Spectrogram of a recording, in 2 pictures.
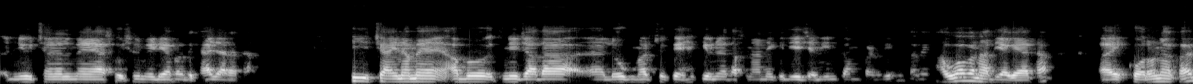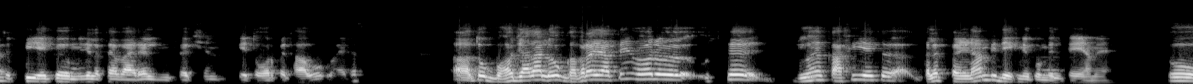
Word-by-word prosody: News 125 0 0
channel 120 0 -2
में 120 0 -3
या 120 0 +3
social 125 +2 -5
media 120 -1 -1
पर 120 0 -6
दिखाया - - -2
जा - - +1
रहा - - -4
था - - -16 1.0
कि 315 -1 +6
चाइना 135 0 +3
में 135 -1 +3
अब 130 0 -1 0.2
इतने 130 +2 -1
ज़्यादा 125 0 +3 0.2
अ, 120 0 -4
लोग 120 0 -2
मर 120 - -2
चुके 380 +1 -2
हैं - - -12
कि 130 - 0
उन्हें 125 0 -8
दफनाने 120 0 -9
के - - -11
लिए 120 0 -1
जमीन 120 +3 -9
कम 120 0 -13
पड़ - - -15
रही 430 -3 -16
है। - - -27
मतलब 205 +4 -24
एक 240 - -23
हौवा 170 +1 +4
बना 135 -5 +1
दिया - - 0
गया 105 0 +3
था। 105 - -6 0.5
अ, - - +2
एक 470 - +1
कोरोना 130 +4 +2
का - - +3
जबकि 150 +1 +1
एक 135 +2 0 0.2
मुझे 125 +2 -1
लगता 130 0 -2
है 125 - +1
वायरल 115 +2 +2
इंफेक्शन 125 +3 -10
के 355 - -9
तौर - - -2
पे 480 - -4
था - - -3
वो 435 0 -4
वायरस। 155 - -18 0.9
अ, - - +3
तो 200 -2 +5
बहुत 170 - +2
ज़्यादा 185 +4 +4
लोग 200 -6 +3
घबरा 195 +9 +3
जाते 210 +2 +1
हैं 260 - -8
और 245 - +3
उससे 450 -2 +3 0.6
जो 165 - +2
है, 205 +3 +1
काफ़ी 210 +2 -3
एक 200 0 +2 0.5
गलत 175 0 +1
परिणाम 150 +10 +2
भी 205 - +1
देखने 135 -4 +1
को 115 - -5
मिलते 100 -2 -5
हैं 95 - 0
हमें, 90 0 -12 0.6
तो 170 0 +1
135 Hz, 200 wpm, -13 LUFS, 120-205 Hz, 1.0 s, कि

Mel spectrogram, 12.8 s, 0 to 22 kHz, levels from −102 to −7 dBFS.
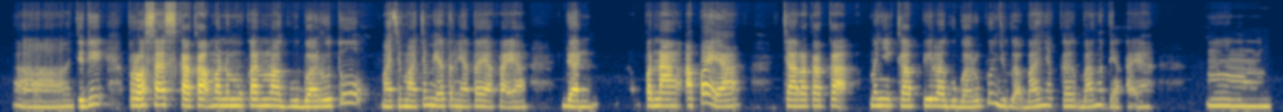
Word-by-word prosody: Ah, 195 -2 -5
jadi 270 +8 -1 0.2
proses 265 +2 +5
Kakak 235 -1 +6
menemukan 235 0 +3
lagu 215 -2 +1
baru 210 +2 +3
tuh 330 - -8
macam-macam 210 +3 -1
ya 225 - 0
ternyata 215 -1 -4
ya 205 - +1
Kak 200 - 0
ya, 190 0 -3 0.4
dan 205 -1 +2 0.5
pernah 235 -1 +4
apa 250 +6 +3
ya, 215 0 +3 0.6
cara 225 -1 +4
Kakak 225 +1 +2 0.2
menyikapi 235 -1 -1
lagu 220 -2 0
baru 200 0 -4
pun 345 - -10
juga 220 +1 -6
banyak 240 +5 -4
ka 220 -1 -5
banget 250 +6 -4
ya - - -9
Kak - - -10
ya. 190 - -9 0.6
Mmm, 225 -2 -3
225 Hz, 150 wpm, -19 LUFS, 210-240 Hz, 0.6 s, Kakak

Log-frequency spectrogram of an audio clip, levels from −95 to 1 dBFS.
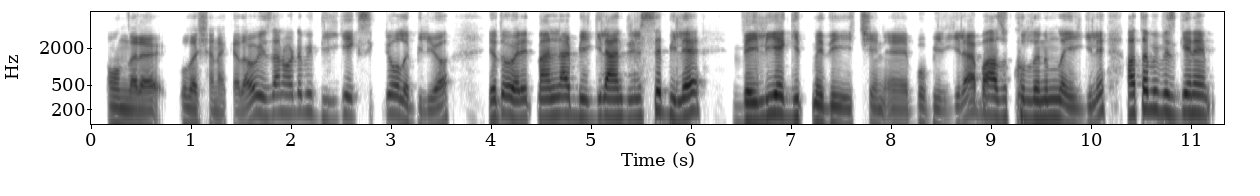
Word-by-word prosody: onlara 100 -3 0 0.2
ulaşana 95 -4 -5
kadar. 95 - -5
O - - 0
yüzden 175 +1 -3
orada 175 +1 -5
bir 180 -5 -10
bilgi 145 +3 -6
eksikliği 165 +2 -7
olabiliyor 105 - -4 0.4
ya 145 +1 -1
da 175 - 0
öğretmenler 150 +1 +2
bilgilendirilse 150 +4 +2
bile 160 +6 +5 0.3
veliye 135 +8 +5
gitmediği 115 -7 -2
için, 105 0 -7
eee, 100 0 -5
bu 110 -4 -9
bilgiler 100 -2 -2
bazı 150 -2 +4
kullanımla 145 -2 0
ilgili. 110 - -3 0.2
Ha, 175 0 +6
tabii 200 0 +3
biz 175 -3 0
gene, 180 -2 +3
145 Hz, 150 wpm, -23 LUFS, 110-165 Hz, 0.4 s, Ha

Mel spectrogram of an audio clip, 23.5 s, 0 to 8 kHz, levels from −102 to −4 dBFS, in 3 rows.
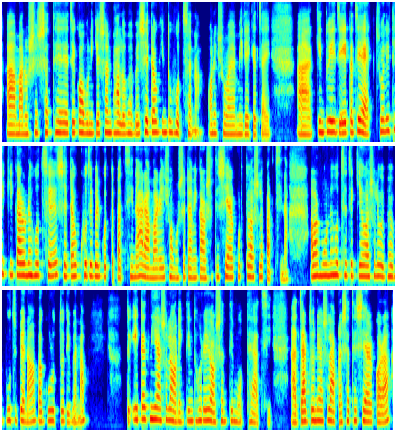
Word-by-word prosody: আ - - +6 0.2
মানুষের 195 +3 -2
সাথে 225 +1 -2 0.3
যে 225 - +3
কমিউনিকেশন 210 +1 +2
ভালোভাবে 200 -1 0
সেটাও 230 -1 +4
কিন্তু 230 +1 -1
হচ্ছে 205 -1 -3
না। - - -7 0.3
অনেক 205 0 -3
সময় 190 -2 -2
আমি 190 0 -4
রেগে 180 -2 -3
যাই। 95 0 -4 0.6
আ - - +1 0.3
কিন্তু 230 0 +2
এইযে 225 -2 +3
এটা 225 +1 0
যে 250 - +8
অ্যাকচুয়ালি 245 +7 -1
ঠিক 280 -1 -2
কি 260 - -2
কারণে 250 0 +6
হচ্ছে, 250 -1 0 0.2
সেটাও 230 0 +1
খুঁজে 245 -1 +2
বের 225 0 +3
করতে 210 0 -4
পারছি 190 +3 -4
না। - - 0
আর - - +2
আমার 195 0 -1
এই 205 - -3
সমস্যাটা 200 0 -4
আমি 195 - -4
কারো 190 -1 +1
সাথে 215 0 -8
শেয়ার 210 -3 +2
করতেও 225 0 -3
আসলে 220 +1 -3
পারছি - - -5
না। - - -4 0.5
আমার 235 +1 +6
মনে 245 +1 +3
হচ্ছে 255 0 0
যে - - +2
কেউ 230 -1 +2
আসলে 235 +1 -3
ওইভাবে 225 +1 -1
বুঝবে 230 -1 0
না - - -1
বা, 205 - +1
গুরুত্ব 220 0 -1
দিবে 180 - -6
না। - - 0 0.9
তো - - 0
এটা 245 +2 +3
নিয়ে 250 0 +6
আসলে 235 0 0
অনেকদিন 200 +2 -4
ধরে 225 0 +1 0.2
অশান্তির 215 +1 -4
মধ্যে 195 +2 -9
আছি। - - -15 0.5
আ - - +3
যার 210 0 +6
জন্যে 225 0 +3
আসলে 225 0 +1
আপনার 190 0 -4
সাথে 220 +1 -2
শেয়ার 205 -3 +3
করা। 180 +1 +2
220 Hz, 185 wpm, -24 LUFS, 205-230 Hz, 0.9 s, যে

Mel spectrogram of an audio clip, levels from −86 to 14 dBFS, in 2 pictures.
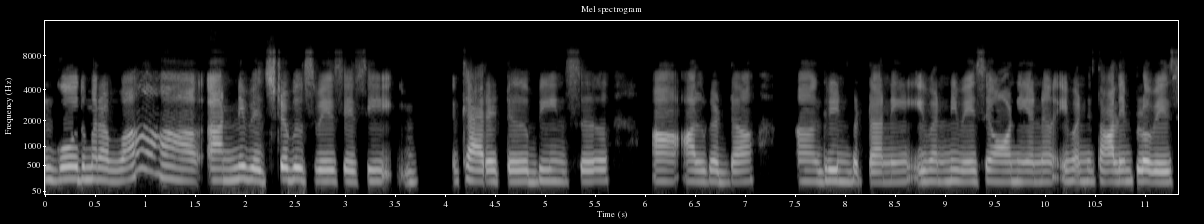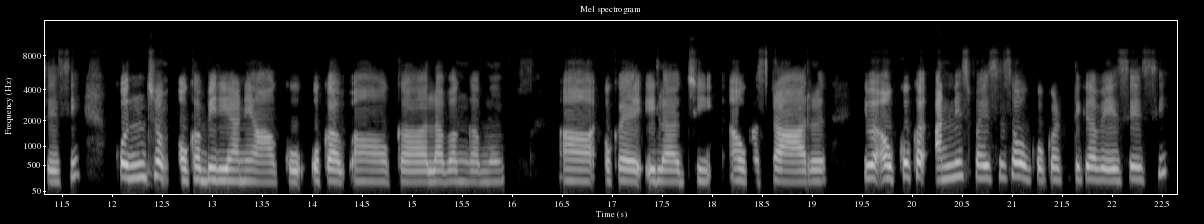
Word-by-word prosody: గోధుమరవ్వ 230 -3 +1 0.5
ఆహ్, 210 -3 -1 0.2
అన్నీ 215 +3 0
వెజిటబుల్స్ 215 +1 +1
వేసేసి 200 0 -3 0.3
హ్మ్, 185 +1 -11 0.5
క్యారెట్, 195 -2 +1 0.3
బీన్స్. 200 -2 -7 0.8
ఆహ్, 195 -1 0
ఆలుగడ్డ. 195 -1 -3 0.7
ఆహ్, 200 0 -5
గ్రీన్ 205 -2 -1
బటానీ 185 0 -4 0.2
ఇవన్నీ 195 +1 -5
వేసి 195 +1 -3
ఆనియన్ 190 0 -4 0.2
ఇవన్నీ 200 -1 -5
తాలింపులో 195 +1 +1
వేసేసి 190 +6 -2 0.5
కొంచెం 265 +2 +6 0.2
ఒక 220 +2 +1
బిర్యానీ 210 -2 +4
ఆకు 185 +1 -1 0.2
ఒక 205 - -4 0.3
ఆహ్, 200 -1 -3
ఒక 200 - -7 0.3
లవంగము. 195 -1 -2 0.7
ఆహ్, 205 -1 +2 0.2
ఒక - - -18 0.4
ఇలాచీ 200 0 0 0.3
ఆ - - +3
ఒక 215 - -11
స్టార్. 195 -1 +3 0.5
ఇవ - - +9 0.2
ఒక్కొక్క 275 +5 +4 0.2
అన్ని 250 +5 +1
స్పైసెస్ 255 +1 0
ఒక్కొక్కటిగా 230 +1 -1
వేసేసి. 215 - 0
200 Hz, 105 wpm, -23 LUFS, 195-220 Hz, 0.8 s, ఇవ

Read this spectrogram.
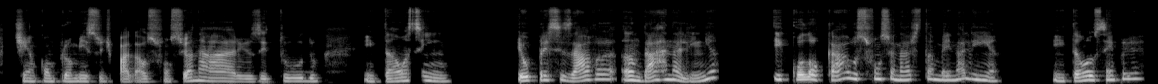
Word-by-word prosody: tinha 145 -1 -2
compromisso 140 0 -3
de 135 - -10
pagar - - -1
os 130 0 -3
funcionários 140 -3 -1
e 130 - -3
tudo. 145 +1 -4 0.4
Então, 135 +3 -2
assim, 170 -5 -1 0.7
eu 175 - +7
precisava 205 +3 +1
andar 200 +2 +4
na 215 -3 +4
linha 160 - -1 0.5
e 225 -3 +1
colocar 205 - +4
os 255 -2 +2
funcionários 220 -5 0
também 210 -3 +1
na 225 +5 +1
linha. 205 - 0 0.5
Então 160 +1 +1
eu 200 - +6
sempre 215 +6 -2
180 Hz, 130 wpm, -22 LUFS, 145-215 Hz, 0.7 s, eu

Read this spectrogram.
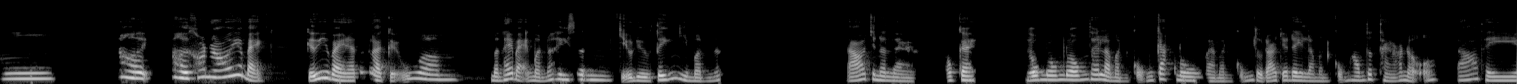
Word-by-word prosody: Ừm, 260 +1 +2 0.7
nó 340 - -1
hơi 285 -4 +7 0.2
nó 330 - -1
hơi 285 -1 +10
khó 335 +5 -1
nói 345 +4 +4
á 440 - +4
bạn, - - +3 0.4
kiểu - - +6
như 295 +2 +6
vầy 200 -4 +7
nè, 175 - +1
tức 280 - -9
là, 190 - +4
kiểu, 220 +11 -3
ơ, 235 -4 +2 0.5
mình 180 -2 -1
thấy 240 +4 +2
bạn - - -2
mình 170 -3 -3
nó 210 - -2
hy 230 -2 +1
sinh, 210 -3 -1
chịu - - 0
điều 170 0 +1
tiếng 220 +7 +3
vì 200 - -1
mình 160 -3 -4
á. 195 - -7 1.3
Đó, 235 - +1
cho 235 - -1
nên 190 -3 0
là, 170 - -3 0.4
ô 185 - -4
kê 200 - +6 0.6
đúng, 195 +3 +3
đúng, 210 +1 +2
đúng, 210 +1 +3
thế 230 -1 +1
là 215 -5 +3
mình 160 -2 -6
cũng 185 - -7
cắt 245 +2 -1
luôn 180 -3 0
và 155 -1 -7
mình 150 -1 -10
cũng 180 - -10
từ 170 - -1
đó 155 +3 -1
trở 195 - -1
đi 190 -2 +1
là 165 -2 -5
mình 155 -1 -10
cũng 180 - -10
hông 190 0 -5
thích 235 - -3
thằng 175 -4 -8
đó 195 - -6
nữa. 195 +4 -5 0.2
Đó, 210 +6 -5
thì, 180 -2 -1
205 Hz, 245 wpm, -22 LUFS, 180-250 Hz, 1.3 s, hơi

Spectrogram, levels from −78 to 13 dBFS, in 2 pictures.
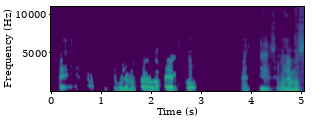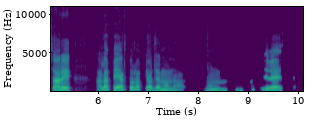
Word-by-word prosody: Eh - - -1
esatto, 125 - -15
se - - -14
vogliamo 130 0 -1
stare 135 -1 +2
all'aperto 135 +3 +2 0.9
eh, 140 -1 -10 0.2
sì 130 -4 -3
se 120 +3 -19
vogliamo 130 +1 +1
stare 130 0 +4 0.4
all'aperto 150 +1 +1
la 135 -3 -1
pioggia 140 +1 -1
non 135 -2 -2 0.6
non 140 +1 -6
n 125 -1 -9
non 120 - -16
ci 135 - -23
deve 130 -2 +2 0.2
essere. 110 - -20
135 Hz, 125 wpm, -24 LUFS, 130-140 Hz, 0.9 s, stare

